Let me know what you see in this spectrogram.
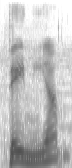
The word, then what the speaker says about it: Taenia: Ah, bueno, hay una banda que se llama Tenia. Se escribe Taenia.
